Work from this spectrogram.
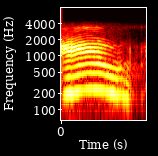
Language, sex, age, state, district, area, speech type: Tamil, female, 45-60, Tamil Nadu, Salem, rural, conversation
